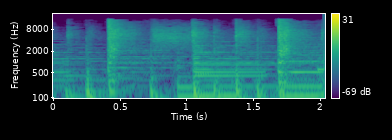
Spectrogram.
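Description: Background music with a steady drum beat, a deep bass and held chords.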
